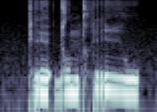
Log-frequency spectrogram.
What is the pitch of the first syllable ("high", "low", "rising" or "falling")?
low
